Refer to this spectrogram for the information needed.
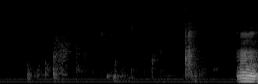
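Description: Water being poured into a glass to drink, a brief splashing rush at the end after a few quiet handling sounds, with a low steady hum underneath.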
